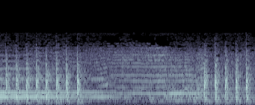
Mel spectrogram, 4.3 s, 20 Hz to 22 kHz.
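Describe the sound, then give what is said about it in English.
A series of sharp, evenly spaced knocks on a hotel room door on the 12th floor, a pause with faint jazz from a radio behind the door, then another quick burst of knocking, moderately loud. “No one answers the door.”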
